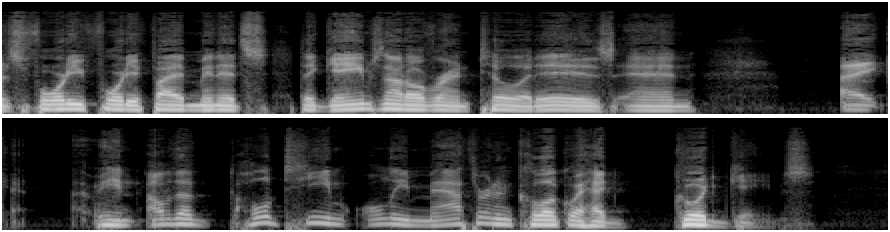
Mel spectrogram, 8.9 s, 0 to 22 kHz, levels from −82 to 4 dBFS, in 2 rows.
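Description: From 5.20 to 6.88 s and again from 8.05 s to the end, the speech drops abruptly by about 6 dB, likely one channel dropping out before the mono sum. The waveform shows a sudden step down in amplitude, and the spectrogram dims uniformly across all frequencies.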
